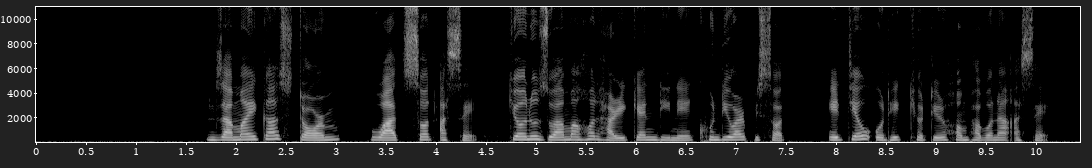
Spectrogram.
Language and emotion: Assamese, neutral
